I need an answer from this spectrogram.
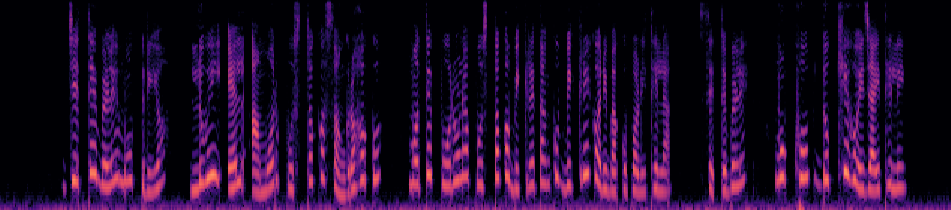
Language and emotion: Odia, sad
